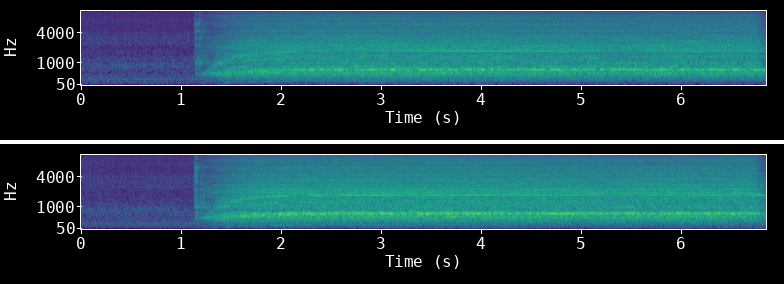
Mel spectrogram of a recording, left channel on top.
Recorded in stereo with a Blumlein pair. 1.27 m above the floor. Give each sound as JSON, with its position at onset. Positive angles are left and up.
{"t": 1.1, "sound": "a hair dryer", "azimuth_deg": -20, "distance_m": 4.5}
